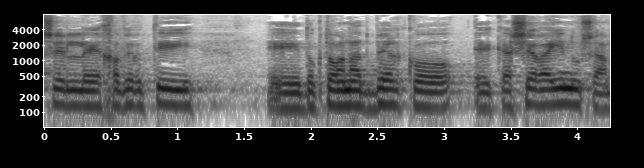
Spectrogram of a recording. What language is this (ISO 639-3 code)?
heb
